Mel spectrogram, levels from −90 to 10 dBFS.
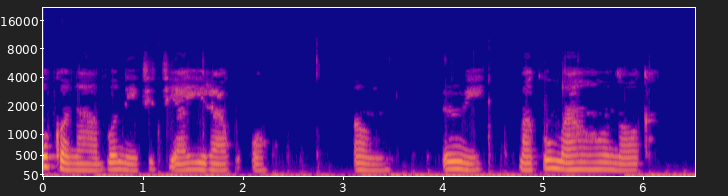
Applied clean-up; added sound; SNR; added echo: neural mask model Resemble Enhance denoiser.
